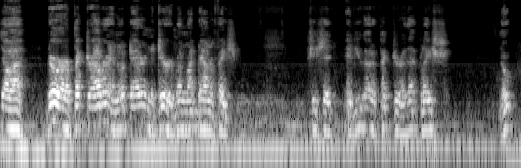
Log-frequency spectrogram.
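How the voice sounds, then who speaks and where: With an Appalachian accent, a man speaks at a medium pitch and a moderate pace, with ordinary pitch variation, long, frequent pauses, and audible room echo. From Kentucky. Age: 80s+. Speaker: elderly storyteller. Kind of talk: interview storytelling. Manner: halting.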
